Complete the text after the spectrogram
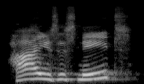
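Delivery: a kind office lady asks slowly who's calling; sweet lady on the phone. Retold or imitated. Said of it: "I hear this voice say".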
